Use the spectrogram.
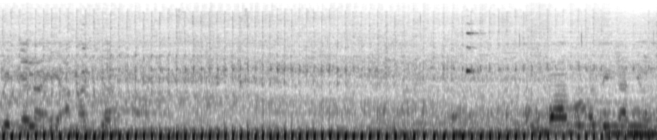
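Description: Motorcycle engine running at a steady idle up close, a fast regular low putter throughout, with faint voices in the background.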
